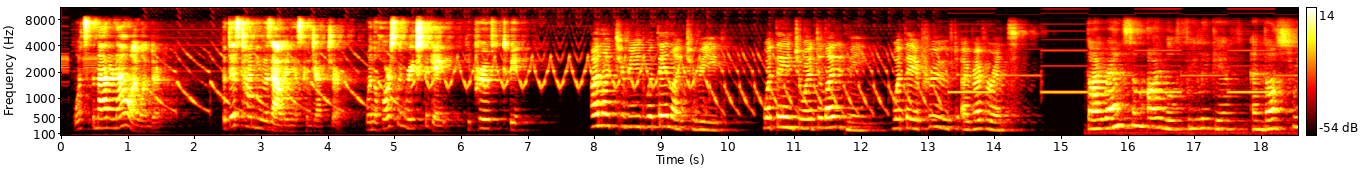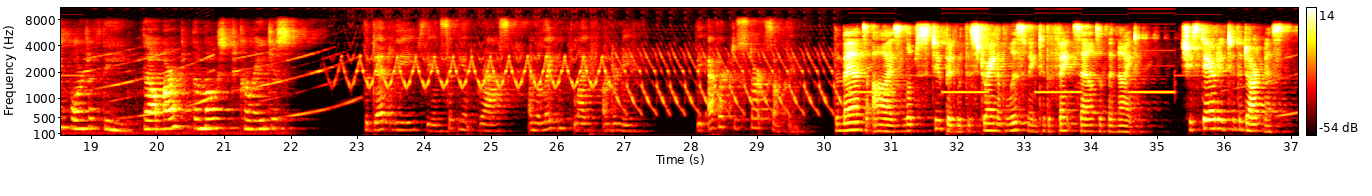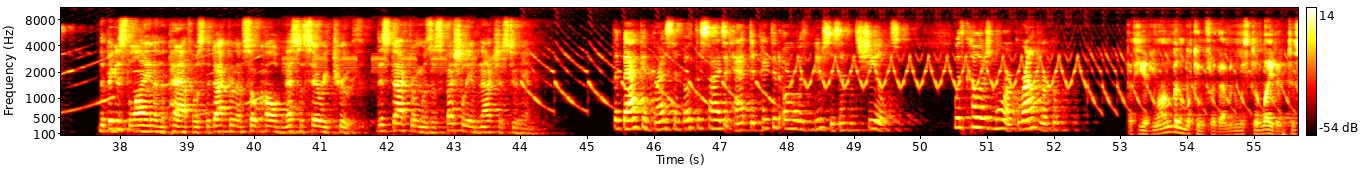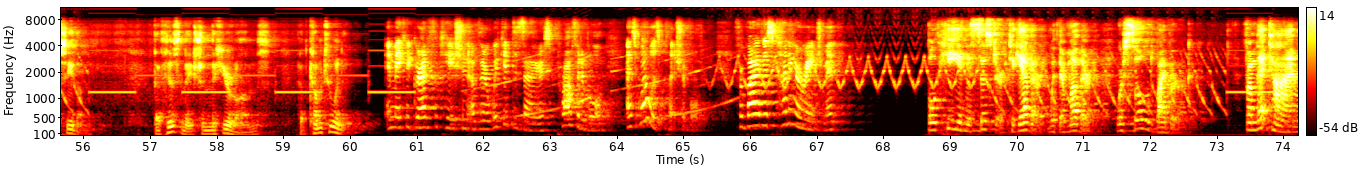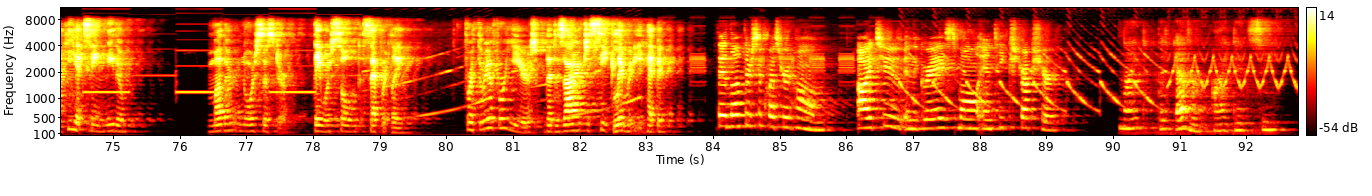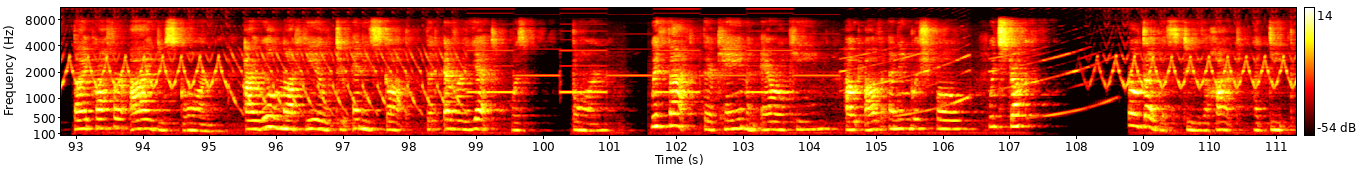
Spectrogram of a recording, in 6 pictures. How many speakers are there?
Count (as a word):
ten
